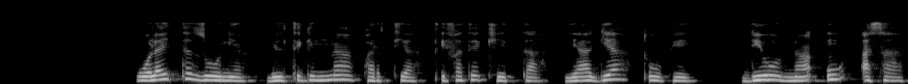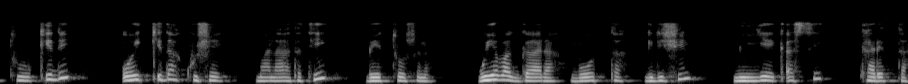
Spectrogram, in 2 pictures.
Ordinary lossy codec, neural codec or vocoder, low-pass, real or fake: Opus, 32 kbps; vocoder, 22.05 kHz, 80 mel bands, WaveNeXt; 7.2 kHz; fake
